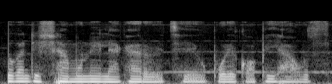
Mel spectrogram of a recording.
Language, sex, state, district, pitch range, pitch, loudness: Bengali, male, West Bengal, Cooch Behar, 120-130 Hz, 125 Hz, -14 LUFS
